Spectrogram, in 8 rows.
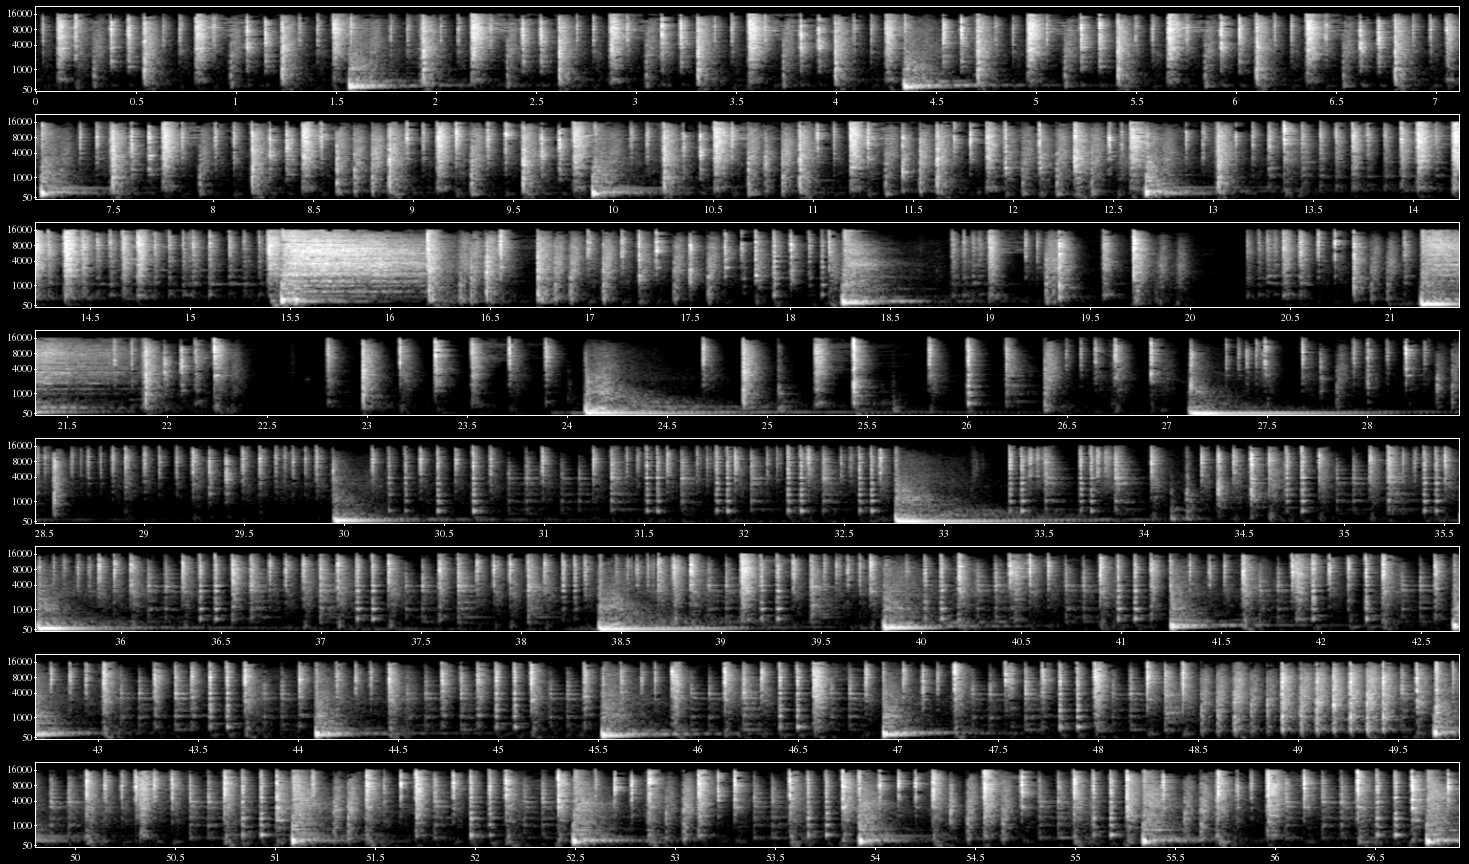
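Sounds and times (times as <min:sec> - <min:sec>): small clicks and cymbal taps: 0:00.0 - 0:15.4, 0:16.2 - 0:32.8, 0:33.4 - 0:56.9.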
